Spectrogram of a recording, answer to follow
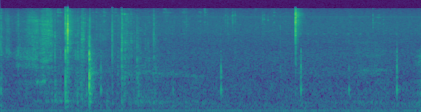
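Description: Faint rustling and light clicks of die-cut paper butterflies being handled, their folded wings bent open by hand, with a sharper click about three seconds in. A low steady hum runs underneath.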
